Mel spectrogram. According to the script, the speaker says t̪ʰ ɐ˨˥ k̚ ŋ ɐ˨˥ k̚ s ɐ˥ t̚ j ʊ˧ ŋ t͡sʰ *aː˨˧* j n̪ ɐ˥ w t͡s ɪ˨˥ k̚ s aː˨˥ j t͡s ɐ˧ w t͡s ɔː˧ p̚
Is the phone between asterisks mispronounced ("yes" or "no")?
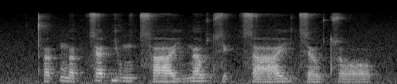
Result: no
